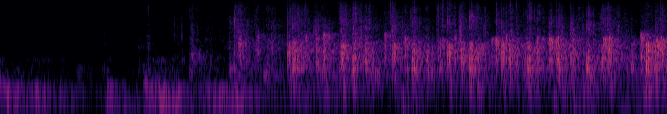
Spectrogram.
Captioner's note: applause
